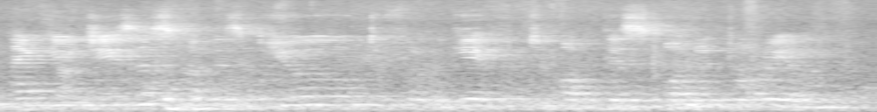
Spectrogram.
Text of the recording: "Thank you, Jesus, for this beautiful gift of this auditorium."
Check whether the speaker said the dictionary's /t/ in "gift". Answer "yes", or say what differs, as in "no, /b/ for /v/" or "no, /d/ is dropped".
yes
